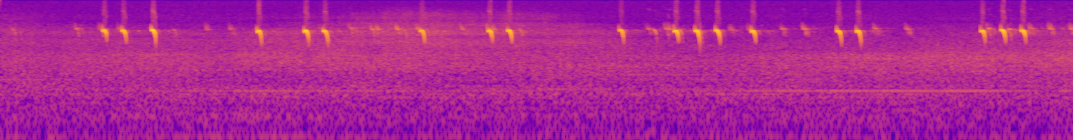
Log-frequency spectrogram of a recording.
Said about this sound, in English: Start recording bird two again.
